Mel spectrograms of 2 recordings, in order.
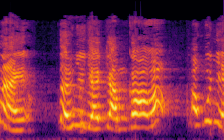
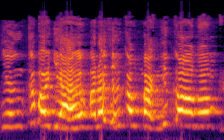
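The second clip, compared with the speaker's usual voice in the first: usual speaking voice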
